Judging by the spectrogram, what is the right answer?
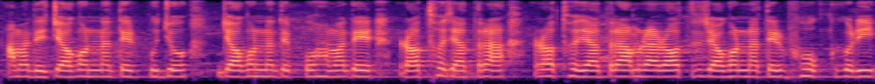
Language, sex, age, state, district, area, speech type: Bengali, female, 45-60, West Bengal, Paschim Bardhaman, urban, spontaneous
